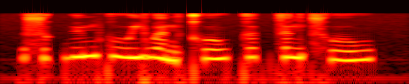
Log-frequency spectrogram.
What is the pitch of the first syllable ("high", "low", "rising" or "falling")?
low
